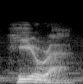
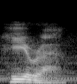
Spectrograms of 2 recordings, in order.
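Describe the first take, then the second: Both takes have the same delivery.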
